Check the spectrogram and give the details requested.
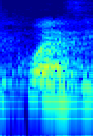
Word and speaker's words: Quessy: Także poszukałam sobie po prostu w tłumaczu, no i wyszło na to, że czyta się Quessy, więc mam nadzieję, że to się tak właśnie czyta.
